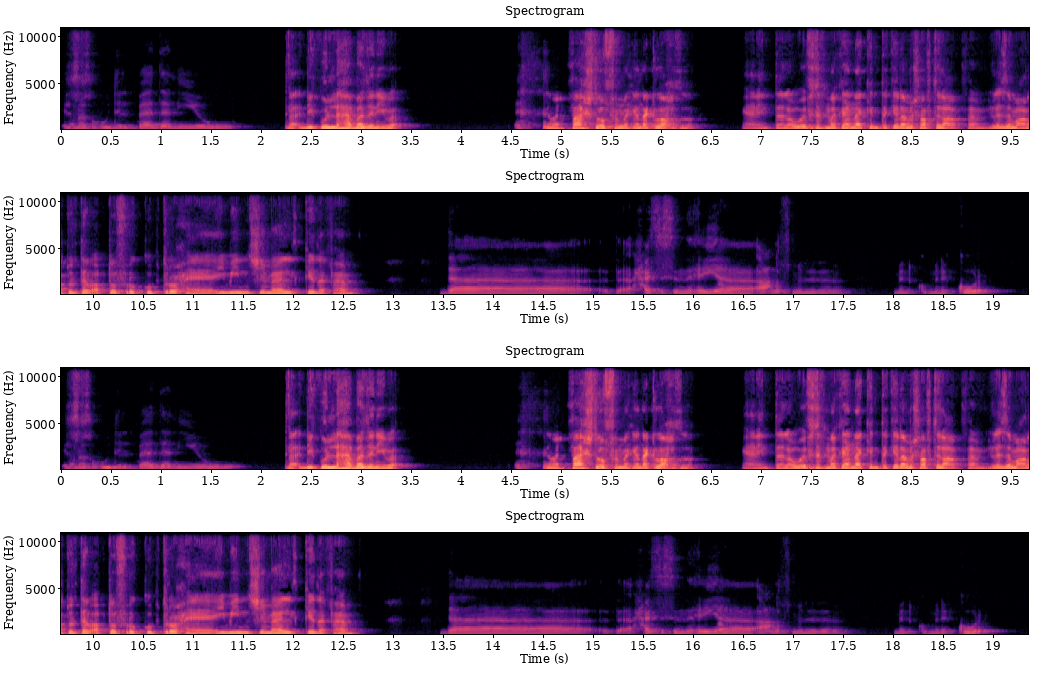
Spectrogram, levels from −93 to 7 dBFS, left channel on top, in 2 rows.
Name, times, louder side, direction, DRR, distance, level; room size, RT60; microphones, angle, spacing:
voice 1, 0.0-1.7 4.5-5.0 5.4-6.2 13.5-17.5 18.0-18.9, left 1 dB, 85° left, 2.4 m, -40 dB
voice 2, 2.2-3.4 4.9-6.3 6.8-12.6, right 1 dB, 15° right, 0.5 m, -21 dB
10.5 x 8.9 x 5.5 m
head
